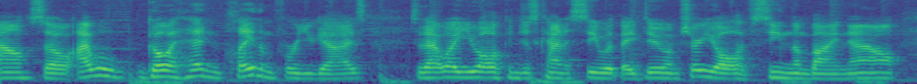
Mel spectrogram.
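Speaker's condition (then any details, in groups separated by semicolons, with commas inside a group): No condition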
